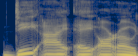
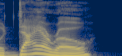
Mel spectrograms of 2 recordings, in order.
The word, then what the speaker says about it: Diaro: Of course, I mentioned the day one journal, and then the Android journal is the D I A R O, Diaro app. I believe that's how you pronounce that. Diary, but not a Y on the end, an O on the end.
